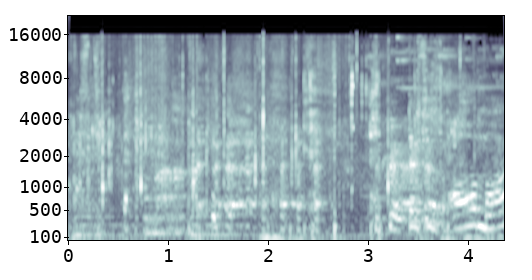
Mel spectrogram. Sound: laughing; snorting

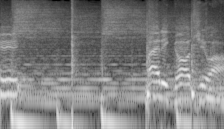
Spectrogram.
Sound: claps

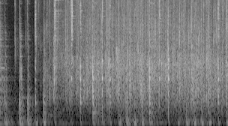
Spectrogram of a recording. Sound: audience applause

